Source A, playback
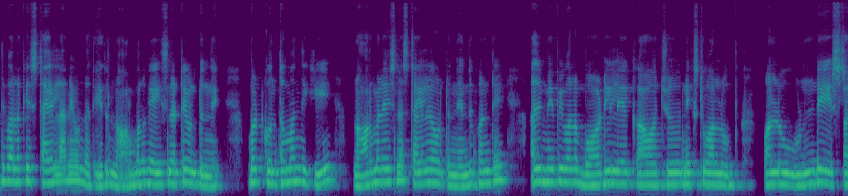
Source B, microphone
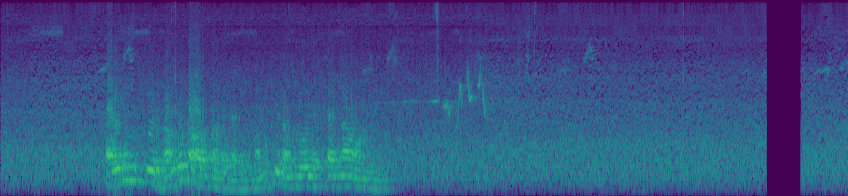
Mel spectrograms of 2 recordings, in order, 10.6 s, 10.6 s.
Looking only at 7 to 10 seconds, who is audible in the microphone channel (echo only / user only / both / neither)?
neither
